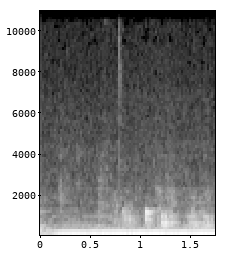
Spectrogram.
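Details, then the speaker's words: Classic Mini race car electric water pump run at 100% via the AIM PDM override button (normally ramps to 100% above 80 °C): steady low electric hum with faint water gurgling, running smoothly. "and that will override everything, and it will turn my water pump onto 100%. I've also added this little green light on the dash so that I know my water pump's running."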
